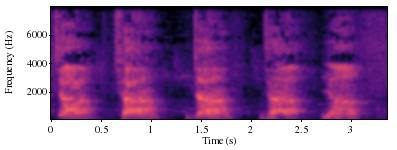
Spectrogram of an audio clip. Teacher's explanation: अर्थात आपका जीव ऐसे वर्ण के उच्चारण में जीव जो है तालु में सट जाता है, इसीलिए इसको तालव्य वर्ण कहते हैं।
